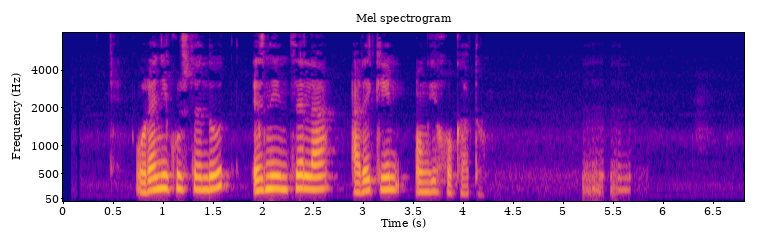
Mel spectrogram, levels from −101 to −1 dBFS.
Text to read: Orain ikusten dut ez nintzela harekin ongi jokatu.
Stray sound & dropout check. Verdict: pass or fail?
fail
